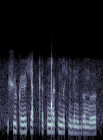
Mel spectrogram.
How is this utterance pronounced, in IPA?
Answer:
ʃʉ˥ʈøː˧˥ça˥k ʈʰə˧˥kŋ͡ǃə˞˥kɲɔ˧˥çmbe˧m bʊː˧mʊ˩˧

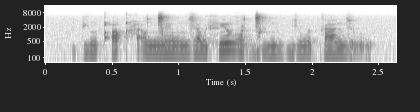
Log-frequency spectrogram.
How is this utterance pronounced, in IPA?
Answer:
pʲe̤nqʼʉqʰḛwŋ͡ǀẽw nzɐwfʲũ ʁoɡ͡ǀɨnṳ ɡiwɵka nzṵ

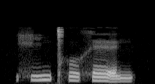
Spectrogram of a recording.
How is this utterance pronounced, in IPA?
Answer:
xiŋǀʰo xɛŋ

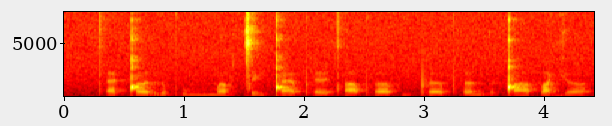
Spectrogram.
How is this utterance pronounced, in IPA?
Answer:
tʼæǃɐrʊ pʼʊmimɐvǀiɳ ǃæpʼɛtʼa pʼɐfi pʼɜpʰɜ ŋɡɐǃafa ɡʲɐ

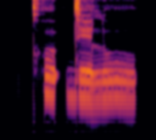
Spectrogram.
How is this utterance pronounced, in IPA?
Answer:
kʰʊ˦ʔ de˦˨lu˦˨

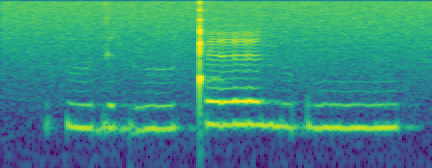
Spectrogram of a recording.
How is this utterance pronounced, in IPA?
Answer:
xɯːdeɡʱɯː ǃɛː ŋɯɓuː

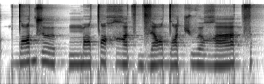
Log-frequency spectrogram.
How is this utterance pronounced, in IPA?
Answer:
dˤud͡zɵ | ŋ͡mɵtˤɛχʁat͡s d͡zɛ dˤut͡ʃvɵ ʁat͡s

